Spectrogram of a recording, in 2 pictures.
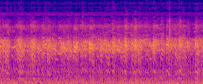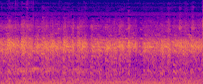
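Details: Many ducks in a pen, young ducklings and laying ducks included, keep up a thick, unbroken wall of rough quacking and chattering calls for eight seconds.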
